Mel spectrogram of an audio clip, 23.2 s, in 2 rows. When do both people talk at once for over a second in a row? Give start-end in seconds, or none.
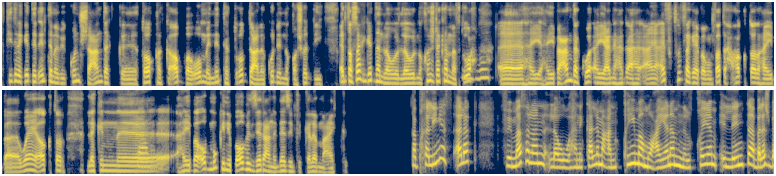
none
